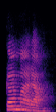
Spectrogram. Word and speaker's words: cámara: Mi cámara. Cámara has an accent on the letter A.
